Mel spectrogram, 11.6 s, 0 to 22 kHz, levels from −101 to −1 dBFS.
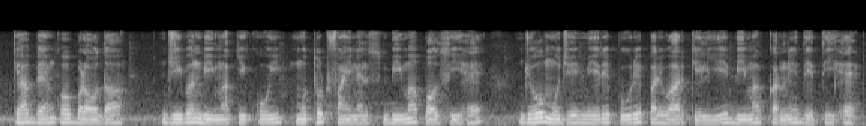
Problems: none marked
